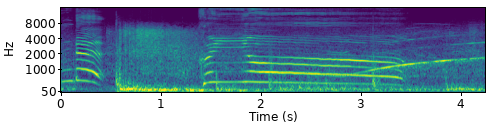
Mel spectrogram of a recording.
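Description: Comic sound effects: a boom with a low rumble about half a second in, then a long, slowly falling whistle-like tone, and a siren-like rising glide that begins near the end.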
